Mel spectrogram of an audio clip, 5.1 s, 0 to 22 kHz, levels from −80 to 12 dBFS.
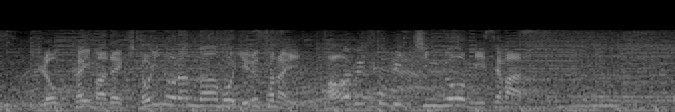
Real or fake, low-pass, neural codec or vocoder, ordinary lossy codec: real; 7.2 kHz; none; MP3, 64 kbps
